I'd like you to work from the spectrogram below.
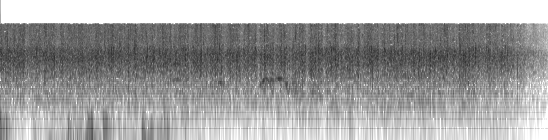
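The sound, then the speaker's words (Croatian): Sustained applause used as a sound effect, dense even clapping that holds steady for about ten seconds before fading out at the end. “Da, stvarno bio veliki aplauz za dragocene informacije.”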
